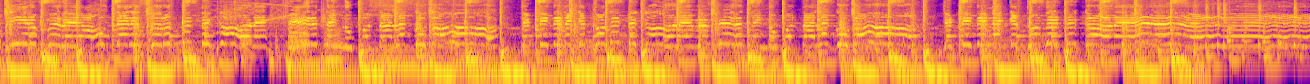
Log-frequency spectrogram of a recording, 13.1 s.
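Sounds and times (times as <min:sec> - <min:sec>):
woman singing a Punjabi song ringtone: 0:00.0 - 0:13.1.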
